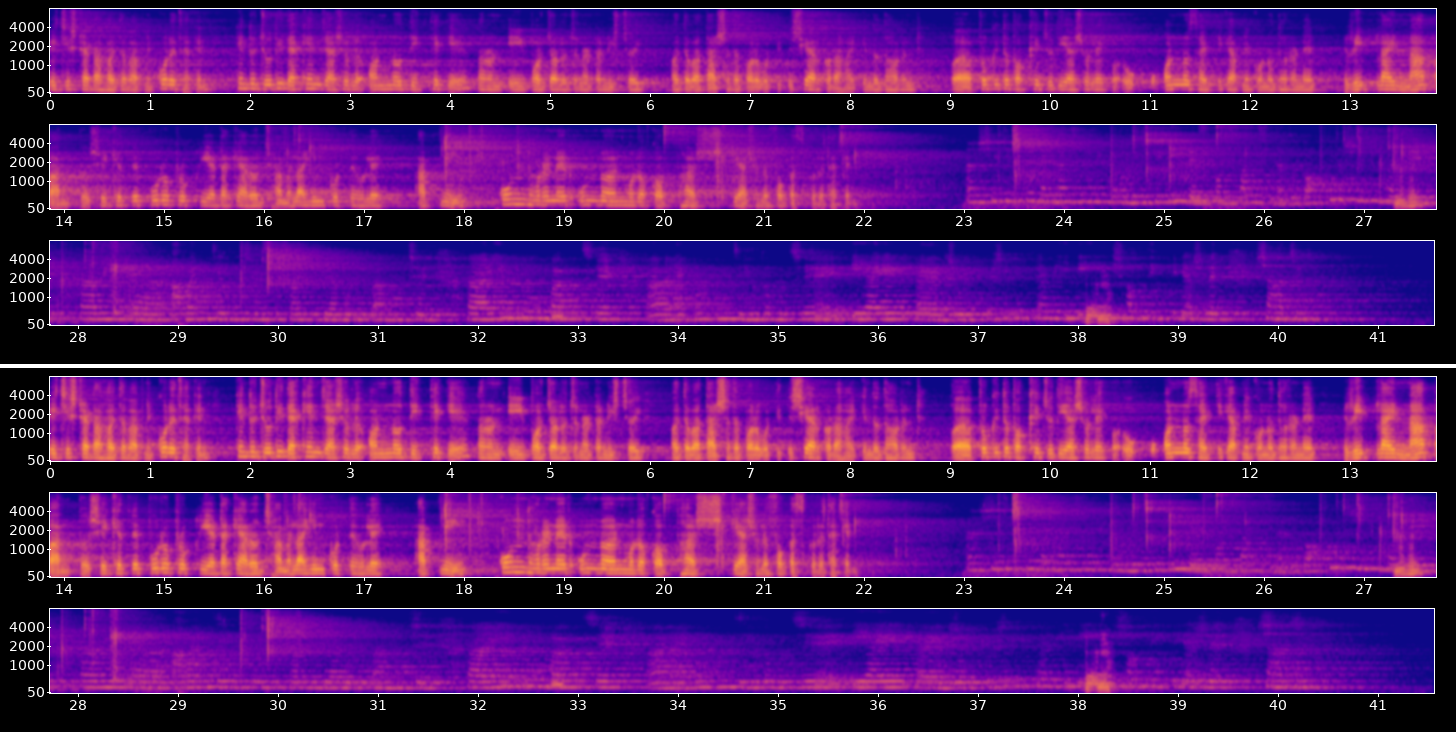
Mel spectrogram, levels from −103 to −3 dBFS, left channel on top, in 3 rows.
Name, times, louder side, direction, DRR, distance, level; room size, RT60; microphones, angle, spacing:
voice 1, 0.0-1.6 1.9-6.0 6.2-8.7 9.0-12.7 12.9-17.2 17.5-18.1 18.4-21.9 27.3-27.6 32.8-32.9 38.1-38.3, right 6 dB, 80° right, 18 dB, 0.4 m, -32 dB
sound 1, 16.2-16.7 17.6-19.3 19.5-20.9 21.6-22.4 23.0-24.1 24.4-26.1 26.6-27.4 27.8-29.1 29.4-30.3, right 6 dB, 30° right, 1.0 m, -52 dB
voice 2, 23.0-40.3, left 1 dB, 80° left, -3 dB, 4.4 m, -56 dB
26.0 x 16.0 x 7.3 m, 2.8 s
head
